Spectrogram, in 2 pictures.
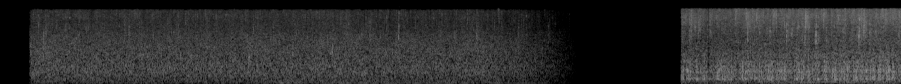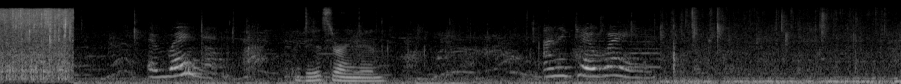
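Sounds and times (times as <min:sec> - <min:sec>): rain falling on garden bed: 0:00.3 - 0:05.8, 0:06.8 - 0:09.8, 0:13.7 - 0:18.0
steady rain: 0:00.3 - 0:05.8, 0:06.8 - 0:09.8, 0:13.7 - 0:18.0.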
